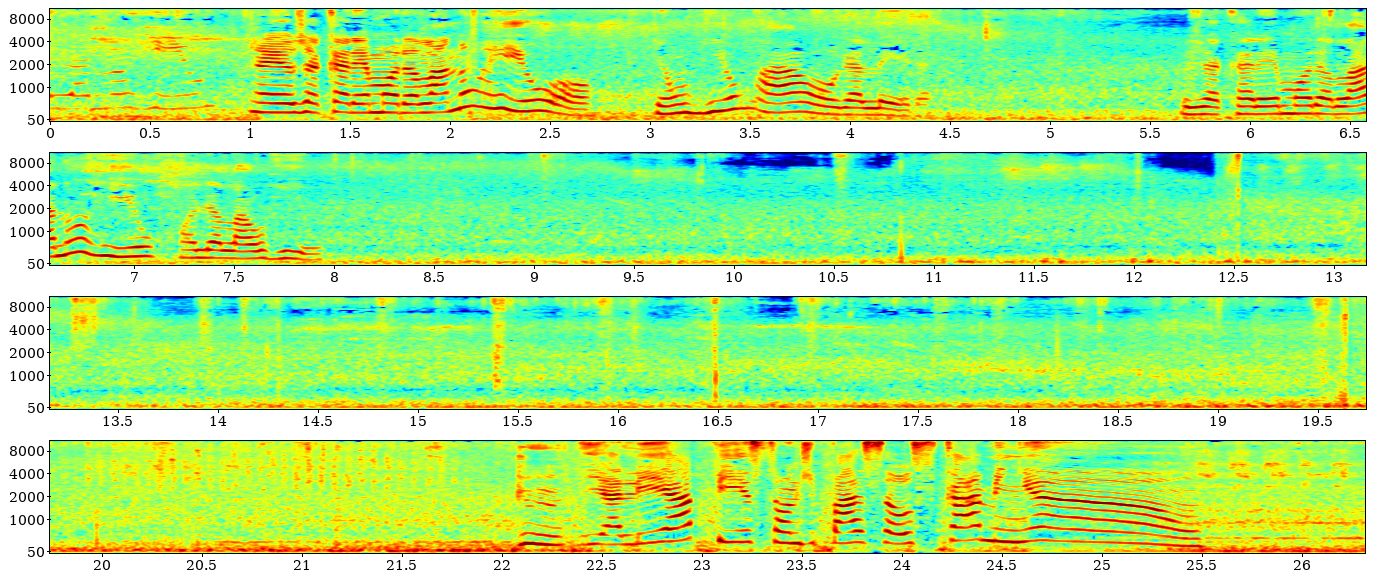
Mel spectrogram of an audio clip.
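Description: A young child speaks with animation close by.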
